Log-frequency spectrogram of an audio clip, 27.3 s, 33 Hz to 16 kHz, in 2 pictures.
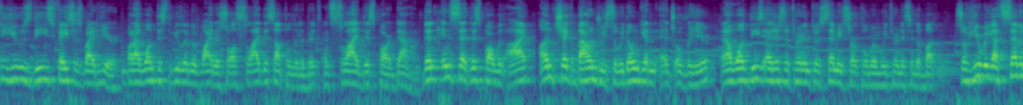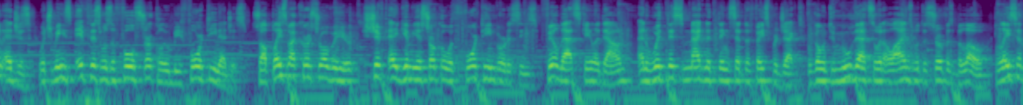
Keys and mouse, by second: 0.3 ctrl+shift+click, 2.4 g, 5.5 3, 5.8 i, 7.1 click, 9.5 2, 9.7 shift+drag, 10.1 shift+click, 10.4 shift+click, 11.0 shift+drag, 11.4 shift+click, 11.6 shift+drag, 11.8 shift+click, 12.4 middle click, 16.9 2, 17.0 2, 17.1 click, 17.4 shift+s, 18.2 click, 18.3 Tab, 18.4 shift+a, 19.4 click, 20.8 f, 20.9 s, 21.8 Tab, 22.6-23.8 drag, 24.2 z, 24.3 click, 24.4 g.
